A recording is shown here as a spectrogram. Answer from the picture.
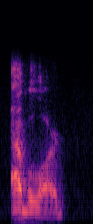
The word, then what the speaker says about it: Abelard: Abelard.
